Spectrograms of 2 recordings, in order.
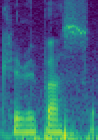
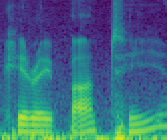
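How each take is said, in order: First: The 'ti' near the end sounds like 's'. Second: The 'ti' near the end sounds like 't'. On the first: "you pronounce it Kiribati, so the T I becomes an S" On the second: "actually spelled Kiribati, like with a T I in the end"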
